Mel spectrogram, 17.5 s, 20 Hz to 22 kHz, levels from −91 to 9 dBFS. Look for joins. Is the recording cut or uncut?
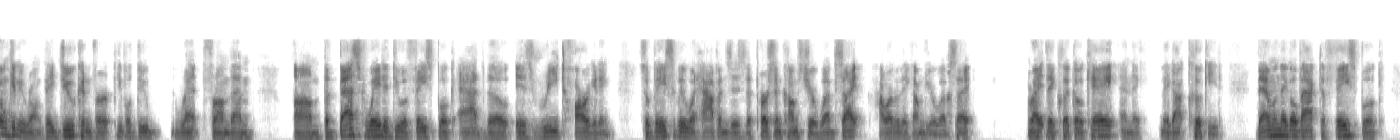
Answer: cut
